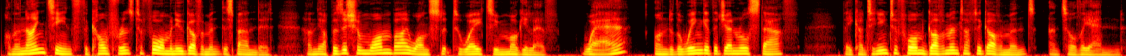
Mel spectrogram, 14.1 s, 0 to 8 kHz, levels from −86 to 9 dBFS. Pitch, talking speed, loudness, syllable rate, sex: 135 Hz, 165 wpm, -18 LUFS, 5.7 syllables/s, male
